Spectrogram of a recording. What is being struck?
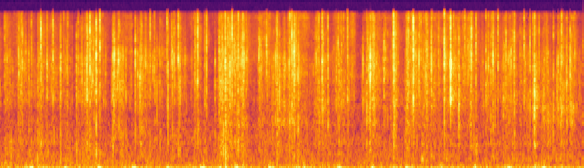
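Thin cellophane sheet.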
